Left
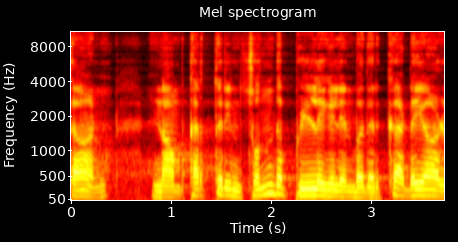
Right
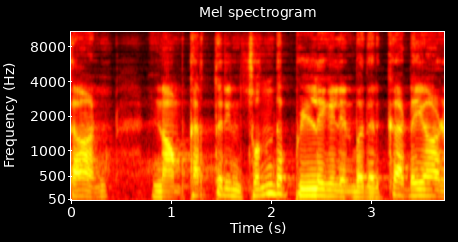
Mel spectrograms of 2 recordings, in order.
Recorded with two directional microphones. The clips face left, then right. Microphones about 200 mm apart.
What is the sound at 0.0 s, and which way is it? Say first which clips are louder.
A man's voice: left 5 dB; 35° left (ahead or behind).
